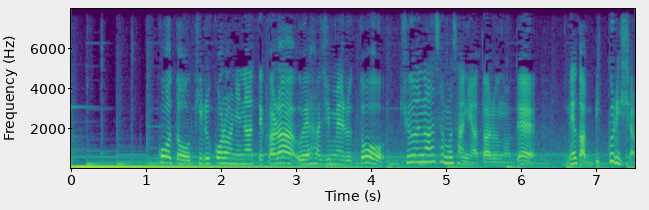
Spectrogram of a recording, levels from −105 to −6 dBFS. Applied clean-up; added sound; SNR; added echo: none; Keyboard (musical); 3 dB; none.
